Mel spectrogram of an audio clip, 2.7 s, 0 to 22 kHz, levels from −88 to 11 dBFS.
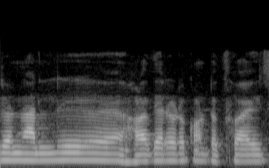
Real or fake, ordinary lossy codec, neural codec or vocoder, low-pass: real; none; none; 7.2 kHz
